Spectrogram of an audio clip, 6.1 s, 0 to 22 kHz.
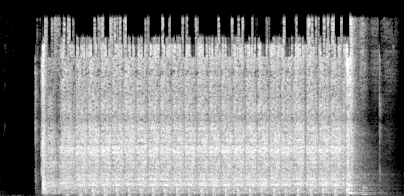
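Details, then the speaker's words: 1980 John Deere 317, not run in about three years: starter cranks steadily about five seconds with compression pulses, never fires; points sparking but spark weak even after points adjustment, owner suspects coil needs replacing. "so the points are working we have spark just not enough to fire"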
